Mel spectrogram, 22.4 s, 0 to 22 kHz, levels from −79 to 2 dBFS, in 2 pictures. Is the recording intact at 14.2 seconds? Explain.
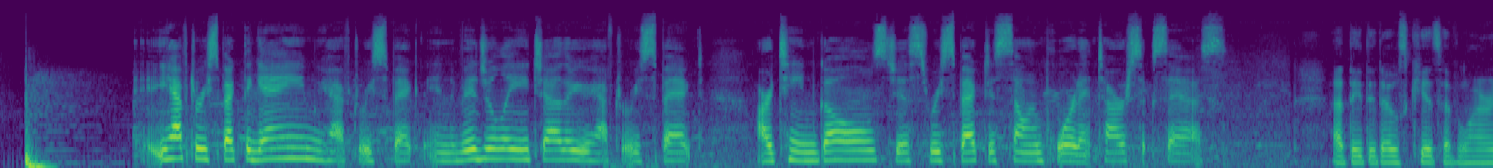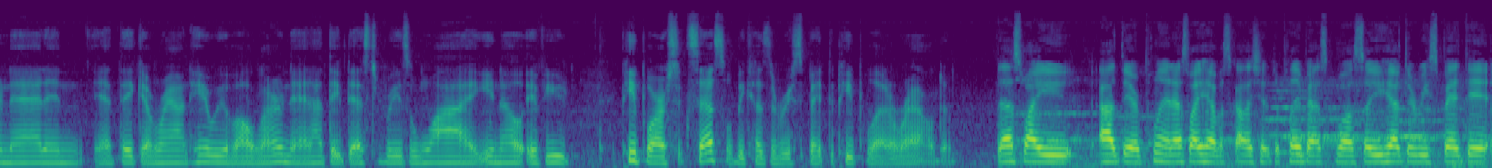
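Yes, the audio is intact at 14.2 seconds, with nothing there that breaks, distorts or interrupts the sound.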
